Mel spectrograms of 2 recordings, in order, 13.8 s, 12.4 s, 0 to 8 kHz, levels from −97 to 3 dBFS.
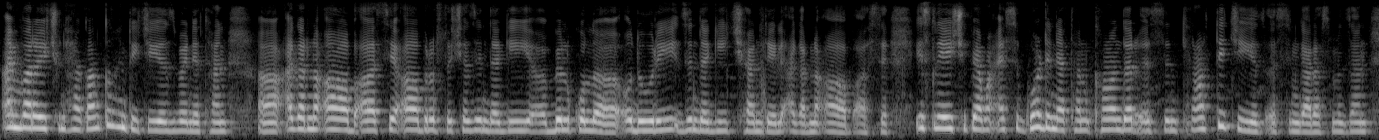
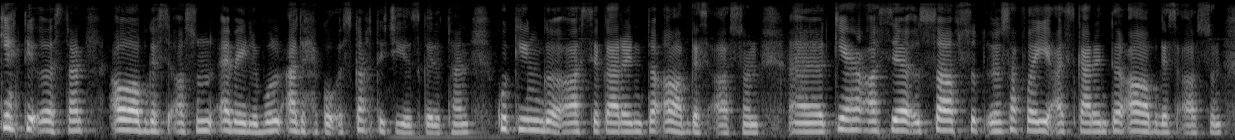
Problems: none marked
